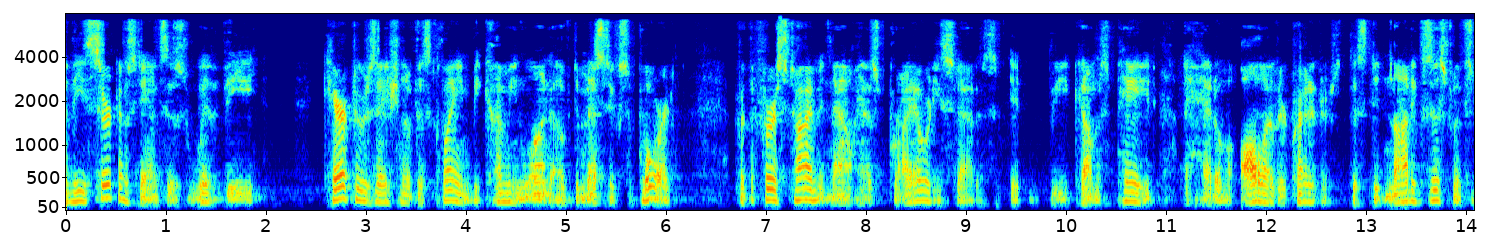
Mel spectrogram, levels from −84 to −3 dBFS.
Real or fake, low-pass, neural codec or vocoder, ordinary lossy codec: fake; 7.2 kHz; vocoder, 22.05 kHz, 80 mel bands, HiFi-GAN; AAC, 32 kbps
